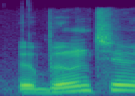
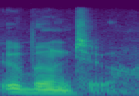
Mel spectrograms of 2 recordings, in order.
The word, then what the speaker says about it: Ubuntu: about anything Ubuntu related is it the liquid U or is it not is it Ubuntu or is it Ubuntu or what I've heard it pronounced Ubuntu I think that's right and I apologize for calling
